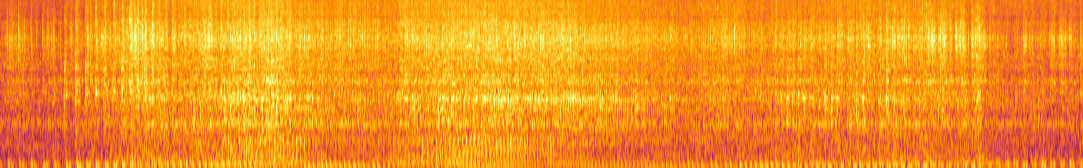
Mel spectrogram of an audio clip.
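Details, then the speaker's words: Winch Skate iWinch small engine revved: revs rise and fall smoothly, but a fast metallic chatter rides on top throughout from a loose part and the loose hitch rattling. "There's this thing rattles a little bit. That's why it's most of that noise, and the hitch thing rattling around too, and it's loose, so that's why it's so noisy."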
